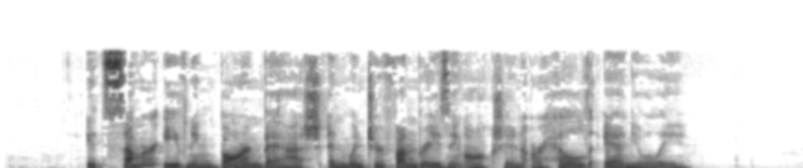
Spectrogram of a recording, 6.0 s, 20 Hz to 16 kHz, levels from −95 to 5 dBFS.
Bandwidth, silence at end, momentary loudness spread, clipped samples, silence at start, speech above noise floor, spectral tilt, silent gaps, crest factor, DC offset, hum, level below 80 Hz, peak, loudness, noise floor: 12 kHz; 0.85 s; 13 LU; under 0.1%; 0.65 s; 57 dB; -3.5 dB/octave; none; 20 dB; under 0.1%; none; -62 dBFS; -2 dBFS; -21 LUFS; -79 dBFS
